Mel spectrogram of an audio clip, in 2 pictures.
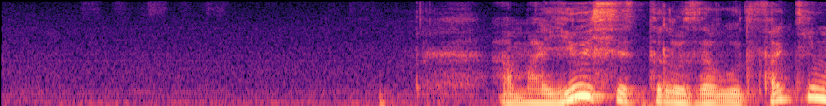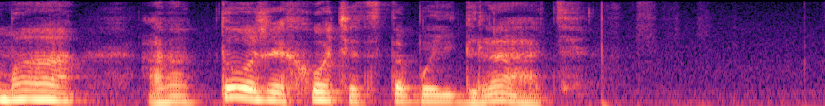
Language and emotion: Russian, positive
